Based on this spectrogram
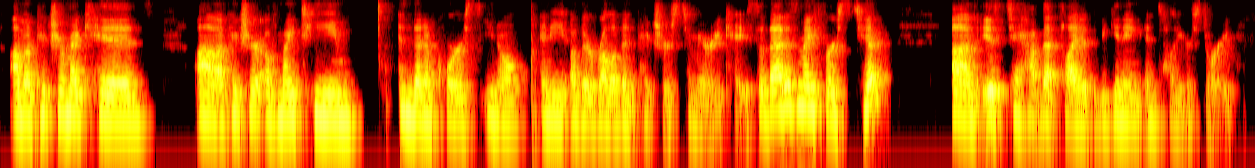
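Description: Against a quiet background with audible room echo, a woman speaks with fairly even intonation. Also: moderate pace. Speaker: direct sales team leader. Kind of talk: tutorial. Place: home room. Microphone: webcam.

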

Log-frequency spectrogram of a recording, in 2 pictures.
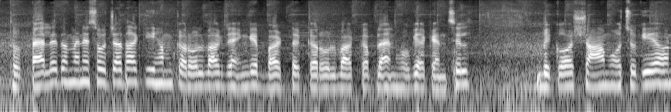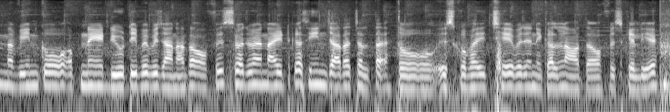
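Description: The speech moves at a moderate pace with fairly even intonation and very even loudness. Music plays in the background of a dry sound with no echo. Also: man. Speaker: motovlogger. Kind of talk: casual vlog chat. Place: motorbike. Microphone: helmet.

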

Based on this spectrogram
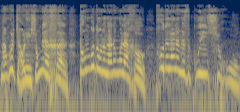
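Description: A woman speaks with an extremely high pitch in a Sichuan accent at a moderate pace. The sound is dry, with no echo. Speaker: comedy skit actor. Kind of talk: comedy sketch dialogue. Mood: annoyed, complaining. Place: car.

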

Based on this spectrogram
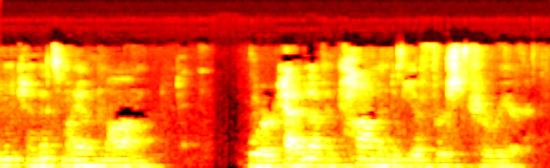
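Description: Somewhat breathy and fairly high-pitched, a man talks at a fairly slow pace. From California. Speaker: retired professor running for office. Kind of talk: campaign speech. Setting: church.

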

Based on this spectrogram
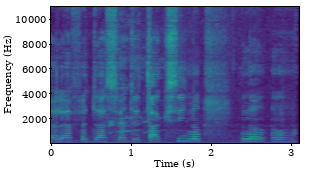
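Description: A man at a high pitch, very slow pace and monotone, flat intonation. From France. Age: 30s. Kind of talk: casual chat. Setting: in a car. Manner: unusual, atypical speech delivery.

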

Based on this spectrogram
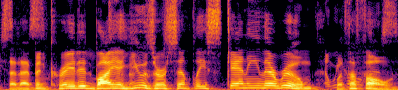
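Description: A man talks in a normal speaking voice, with a fairly high pitch. His intonation is lively, and his pace is moderate. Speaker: news reporter. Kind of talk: news reading. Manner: formal.

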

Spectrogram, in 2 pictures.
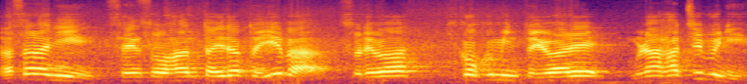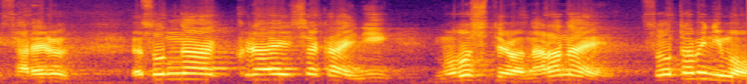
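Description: A man talks in a high pitch, keeping a moderate pace and ordinary pitch variation. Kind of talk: street political speech. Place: street. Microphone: handheld.

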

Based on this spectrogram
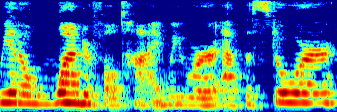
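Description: At a moderate pace, a woman speaks with fairly even intonation over a quiet background. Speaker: cross-stitch vlogger. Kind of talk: casual vlog chat. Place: home room. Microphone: camera far.

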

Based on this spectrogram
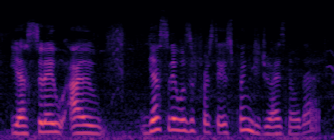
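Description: Light background noise and a dry sound with no echo. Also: woman. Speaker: homeschool mom vlogger. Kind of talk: casual vlog chat. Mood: cheerful, upbeat. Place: open country. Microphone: phone near.

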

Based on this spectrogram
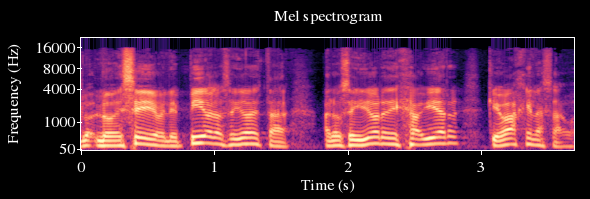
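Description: The speaker moves at a fairly quick pace. The intonation is lively. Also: man. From Argentina. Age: 40s. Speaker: political digital strategist; guest. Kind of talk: TV interview; TV panel debate answer. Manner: halting, many repetitions. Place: studio. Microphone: headset.

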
